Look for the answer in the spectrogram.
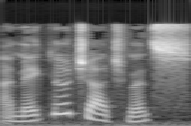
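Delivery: low pitch, falling tune on "no judgments".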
